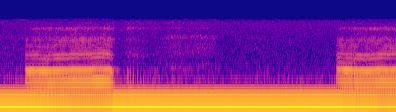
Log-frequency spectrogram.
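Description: An English bulldog snores with long, droning, buzzy breaths and a quiet pause between them.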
